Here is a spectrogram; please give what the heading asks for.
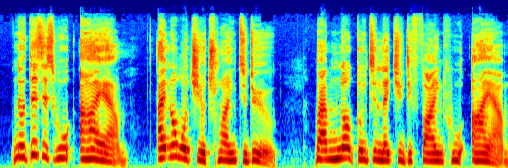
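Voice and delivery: plain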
